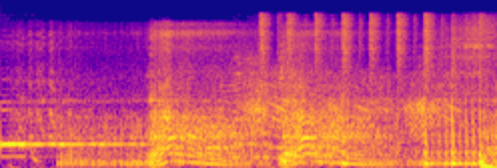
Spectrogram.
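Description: A motorcycle engine revs hard in repeated surges, its pitch sweeping up and down several times in a loud, continuous roar.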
